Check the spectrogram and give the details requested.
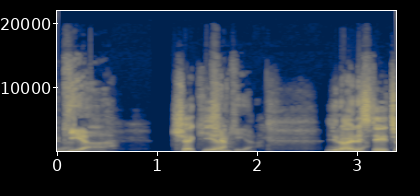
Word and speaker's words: Czechia: Czechia.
